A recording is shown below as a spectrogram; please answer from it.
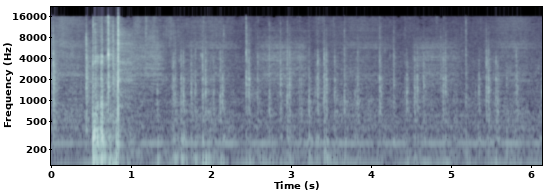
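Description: Stick blender knocking and scraping against the plastic measuring jug as it is worked through soap batter: a run of small clicks and taps, with two louder knocks just under a second in, over a faint steady hum.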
